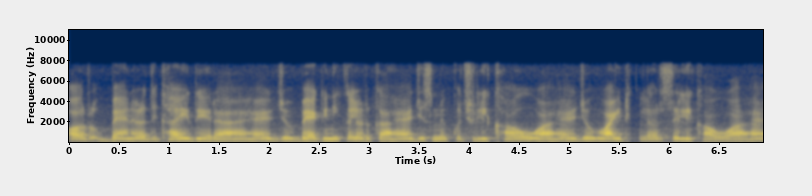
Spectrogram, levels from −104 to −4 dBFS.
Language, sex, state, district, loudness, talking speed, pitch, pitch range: Hindi, female, Punjab, Fazilka, -17 LUFS, 200 wpm, 220 Hz, 200-240 Hz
